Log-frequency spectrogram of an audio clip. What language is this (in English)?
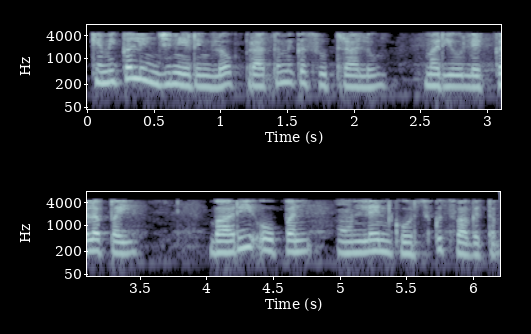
Telugu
